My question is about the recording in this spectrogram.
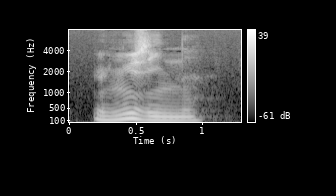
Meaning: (noun) 1. factory 2. mill 3. works; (verb) inflection of usiner: 1. first/third-person singular present indicative/subjunctive 2. second-person singular imperative
- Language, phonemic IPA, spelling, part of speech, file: French, /y.zin/, usine, noun / verb, Fr-usine.ogg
